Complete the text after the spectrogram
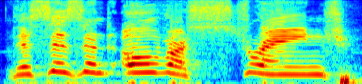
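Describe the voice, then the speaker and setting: A gloating villain, acted by a woman, speaks slowly in a high voice for a radio drama. The delivery is theatrical and taunting, savoring every cruel word. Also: fairly even intonation, sharp tone, heavily acted. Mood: menacing. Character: gloating sadistic male villain with magic staff. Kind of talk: audio drama acting.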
